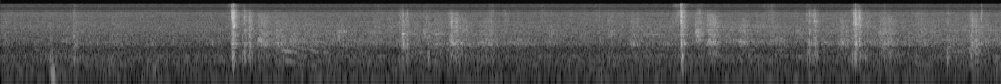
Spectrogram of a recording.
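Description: Tennis rally on clay: a tennis ball struck by rackets and bouncing, heard as sharp pops at irregular intervals of one to two seconds, with a dull thump shortly after the start. Under it runs a steady hum.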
